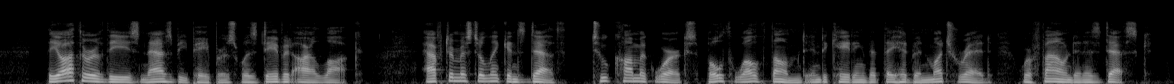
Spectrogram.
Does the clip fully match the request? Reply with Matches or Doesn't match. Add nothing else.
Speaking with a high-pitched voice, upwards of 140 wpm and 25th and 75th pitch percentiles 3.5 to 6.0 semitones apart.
Doesn't match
